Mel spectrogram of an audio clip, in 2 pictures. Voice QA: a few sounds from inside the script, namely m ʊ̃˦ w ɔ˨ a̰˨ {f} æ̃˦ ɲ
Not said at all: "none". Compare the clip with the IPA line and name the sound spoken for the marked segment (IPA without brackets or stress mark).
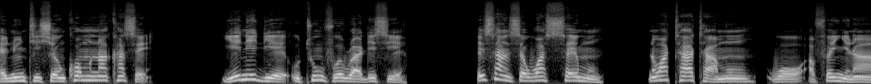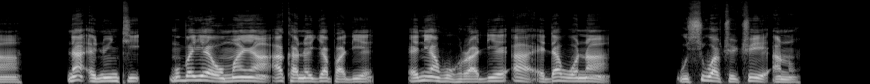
f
